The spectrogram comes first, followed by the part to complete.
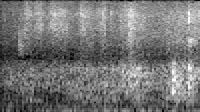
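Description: Quiet room tone with a few faint short clicks.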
